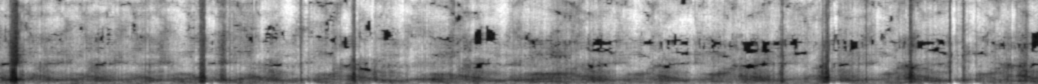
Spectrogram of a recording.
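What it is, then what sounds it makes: Pressed powder bath bomb scraped. A flat wooden popsicle stick scrapes down the crumbly side of a solid, green, ball-sized bath bomb of compressed powder held in a blue plastic ring holder. Quiet, steady gritty scraping and crunching continues throughout, with occasional sharper crackles and bright, hissy crumbling over a low rumble.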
